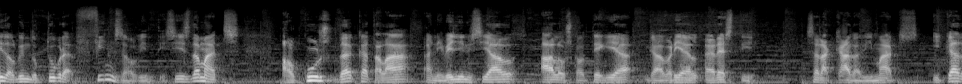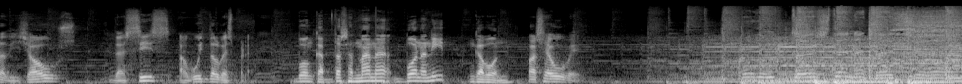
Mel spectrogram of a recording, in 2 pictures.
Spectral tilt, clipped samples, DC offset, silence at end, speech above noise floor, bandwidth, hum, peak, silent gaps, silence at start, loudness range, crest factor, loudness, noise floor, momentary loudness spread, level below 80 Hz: -5 dB/octave; under 0.1%; under 0.1%; 0 s; 22 dB; 16.5 kHz; none; 0 dBFS; none; 0 s; 5 LU; 16 dB; -17 LUFS; -39 dBFS; 17 LU; -30 dBFS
